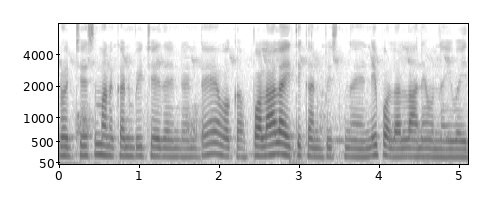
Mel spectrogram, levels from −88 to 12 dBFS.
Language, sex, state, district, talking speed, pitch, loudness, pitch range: Telugu, female, Andhra Pradesh, Guntur, 165 wpm, 190 Hz, -34 LUFS, 180-205 Hz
